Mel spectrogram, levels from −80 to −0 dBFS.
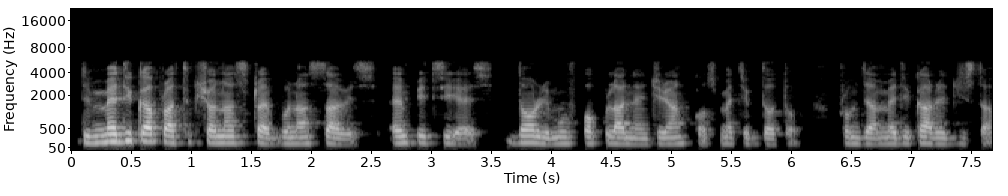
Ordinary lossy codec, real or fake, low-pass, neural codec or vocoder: none; real; 5.4 kHz; none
